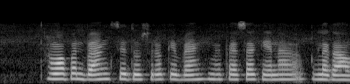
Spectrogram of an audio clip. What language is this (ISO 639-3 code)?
mai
